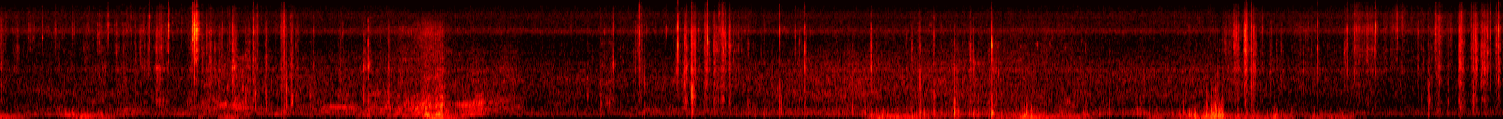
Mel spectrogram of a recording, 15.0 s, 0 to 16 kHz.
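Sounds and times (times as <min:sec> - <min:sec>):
dove cooing: 0:01.0 - 0:05.2.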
